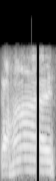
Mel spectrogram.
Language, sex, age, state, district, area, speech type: Hindi, male, 30-45, Bihar, Darbhanga, rural, conversation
